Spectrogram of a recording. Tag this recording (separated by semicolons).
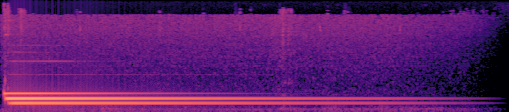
percussion; chord; vibraphone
